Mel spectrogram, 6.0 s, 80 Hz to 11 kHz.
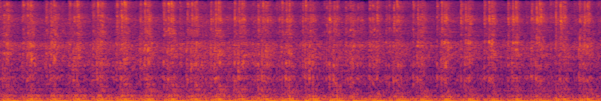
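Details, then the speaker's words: Same truck engine after a newly welded exhaust replaced the open headers: a deep, steady V8 idle with an even, burbling beat and no knocks or misses. It runs normally and sounds much better than on open headers. "that sounds much better than open header I agree"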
